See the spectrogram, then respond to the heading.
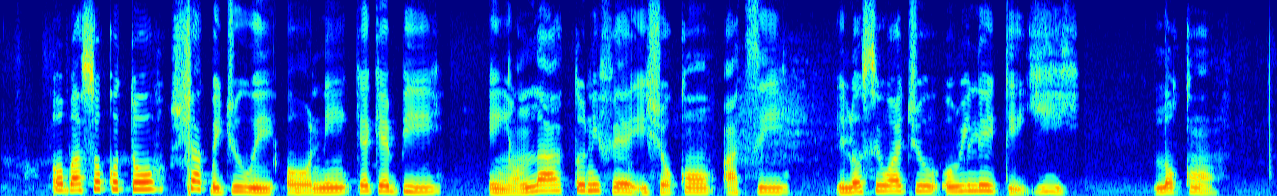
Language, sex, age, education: Yoruba, female, 15-29, tertiary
